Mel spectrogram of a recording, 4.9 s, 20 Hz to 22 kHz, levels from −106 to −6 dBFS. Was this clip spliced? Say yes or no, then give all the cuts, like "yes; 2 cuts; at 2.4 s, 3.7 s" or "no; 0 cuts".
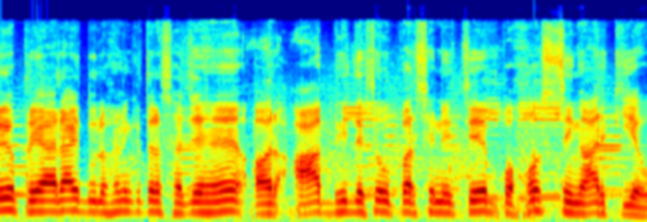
no; 0 cuts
